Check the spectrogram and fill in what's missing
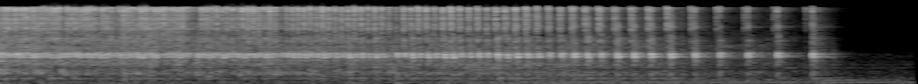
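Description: A Wheel of Fortune prize wheel spinning on the game show set, its clicking starting fast and blurred, then slowing into distinct ticks that space out before stopping abruptly.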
